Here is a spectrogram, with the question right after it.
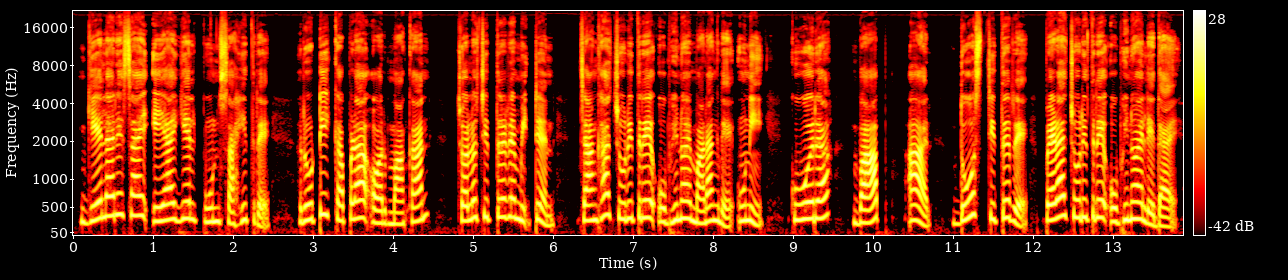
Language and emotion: Santali, neutral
